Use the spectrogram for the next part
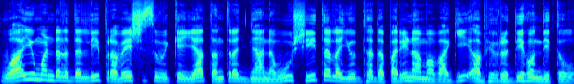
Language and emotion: Kannada, neutral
